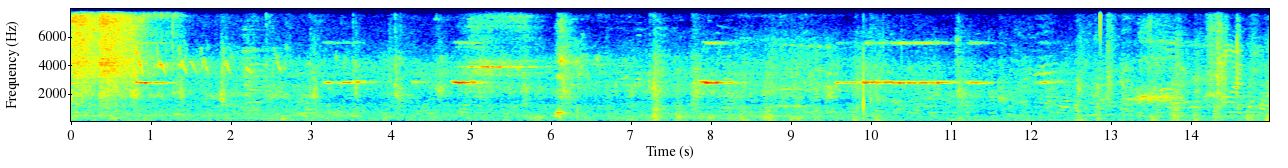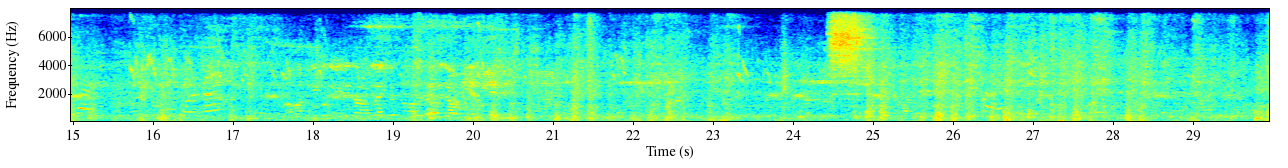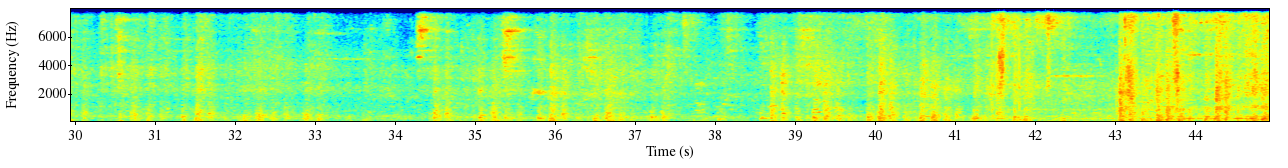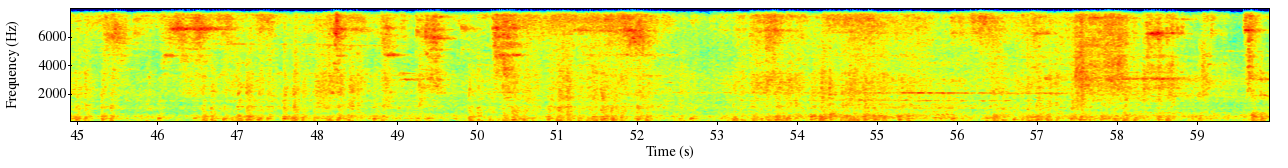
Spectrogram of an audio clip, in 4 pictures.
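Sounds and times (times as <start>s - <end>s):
high wheel squeals: 9.5s - 11.6s.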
